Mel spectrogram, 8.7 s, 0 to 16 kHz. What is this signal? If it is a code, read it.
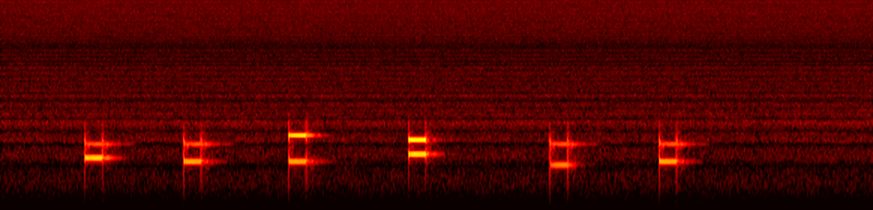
DTMF, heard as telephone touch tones, dialled by hand, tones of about 170 ms, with room echo. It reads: 7 4 6 0 1 4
